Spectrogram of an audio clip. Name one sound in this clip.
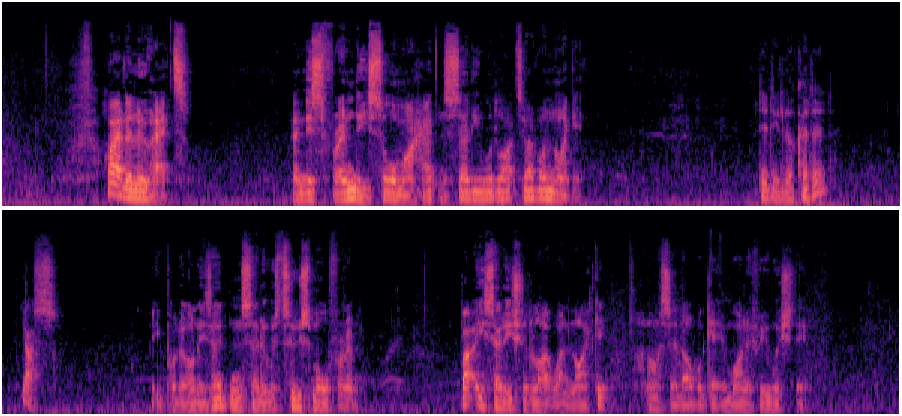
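An elderly man speaks slowly and quietly, close by.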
